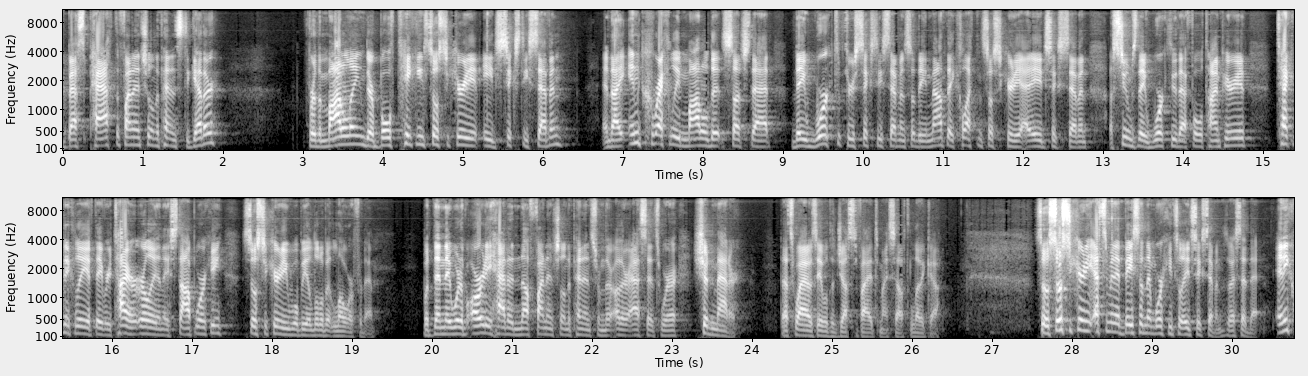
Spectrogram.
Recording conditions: live audience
